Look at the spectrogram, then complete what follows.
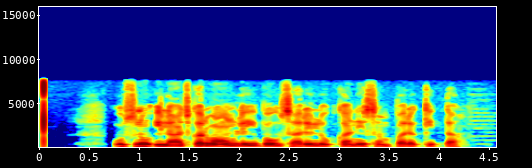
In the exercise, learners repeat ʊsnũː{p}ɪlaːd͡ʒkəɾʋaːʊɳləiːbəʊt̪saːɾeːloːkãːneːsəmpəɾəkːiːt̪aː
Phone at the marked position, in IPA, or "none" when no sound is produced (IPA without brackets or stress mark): ʔ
